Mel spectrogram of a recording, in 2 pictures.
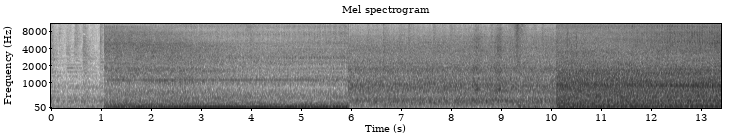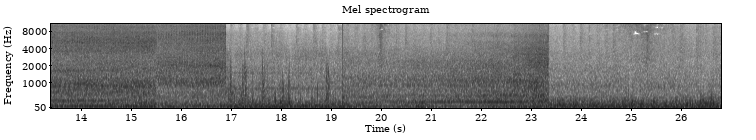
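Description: Convoy of six-wheeled military trucks driving by, their engines giving a steady low drone. The sound changes abruptly several times as one stretch of convoy footage gives way to another.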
